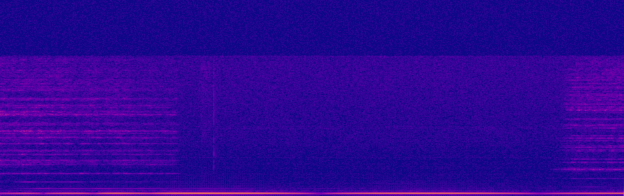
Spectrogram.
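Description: Crystal singing bowls ringing with one deep, sustained tone that swells and ebbs in slow waves every few seconds. A brighter, high shimmer fades about two and a half seconds in and returns near the end.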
